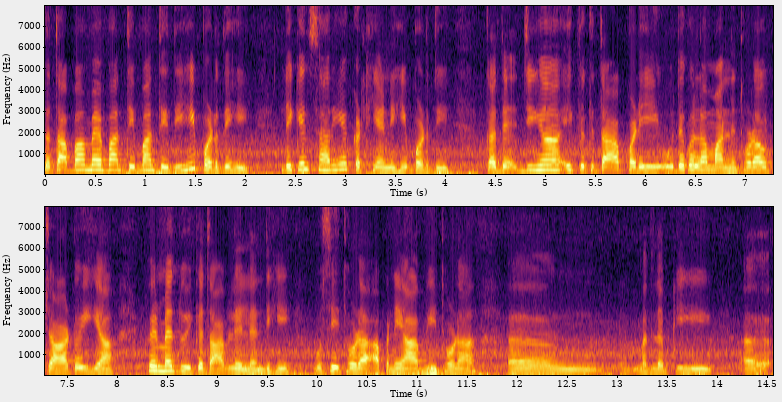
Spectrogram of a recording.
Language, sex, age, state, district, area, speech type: Dogri, female, 60+, Jammu and Kashmir, Jammu, urban, spontaneous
